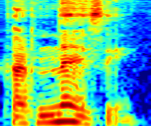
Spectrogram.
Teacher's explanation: The word Karnezi has 3 syllables of similar length, but the syllable ne receives a tonal stress that makes it more prominent without significantly changing its duration. This combination of equal timing with added stress on certain syllables is what gives Greek its distinctive rhythm and can sound shouty to English speakers who are used to reducing unstressed syllables.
